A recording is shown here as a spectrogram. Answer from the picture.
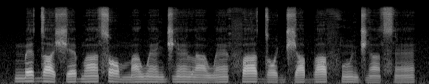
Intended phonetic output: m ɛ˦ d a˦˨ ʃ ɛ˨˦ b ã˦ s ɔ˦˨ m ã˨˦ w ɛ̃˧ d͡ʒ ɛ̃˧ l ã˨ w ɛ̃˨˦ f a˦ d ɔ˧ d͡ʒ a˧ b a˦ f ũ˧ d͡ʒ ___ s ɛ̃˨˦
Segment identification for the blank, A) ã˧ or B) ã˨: B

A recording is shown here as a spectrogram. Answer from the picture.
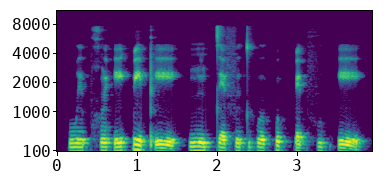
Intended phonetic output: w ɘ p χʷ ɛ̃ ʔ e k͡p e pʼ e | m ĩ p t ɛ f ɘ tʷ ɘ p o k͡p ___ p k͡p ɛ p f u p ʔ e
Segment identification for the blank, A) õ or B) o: B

